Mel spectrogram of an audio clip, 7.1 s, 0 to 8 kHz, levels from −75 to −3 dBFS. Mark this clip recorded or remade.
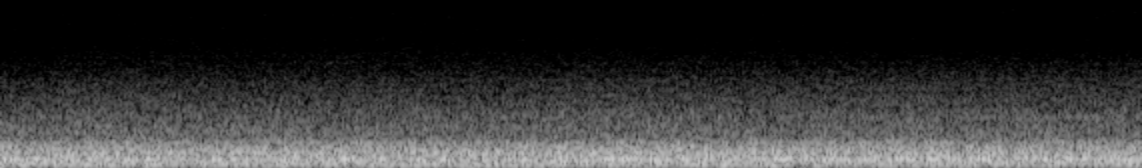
recorded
